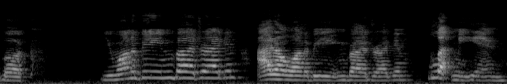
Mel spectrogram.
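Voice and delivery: matter-of-fact, bone-dry, utterly unbothered, no fuss. Playing Wick, the speaker looks at him before speaking: Wick, deadpan. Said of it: "kind of deadpan look at him and be like".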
